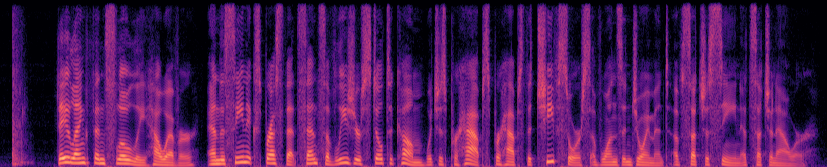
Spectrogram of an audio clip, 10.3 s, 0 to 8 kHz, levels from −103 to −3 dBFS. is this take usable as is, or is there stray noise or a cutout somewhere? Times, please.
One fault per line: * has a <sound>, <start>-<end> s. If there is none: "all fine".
* has a thud, 0.1-0.4 s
